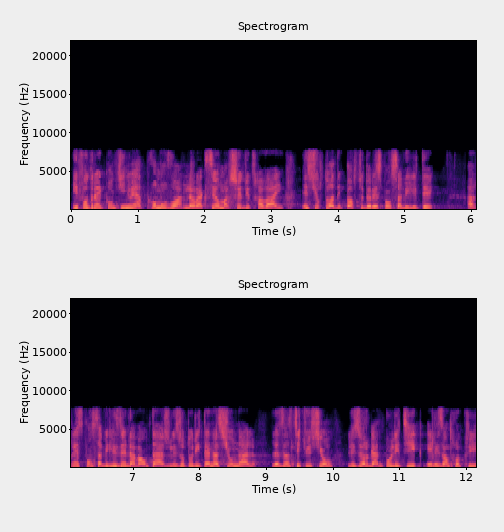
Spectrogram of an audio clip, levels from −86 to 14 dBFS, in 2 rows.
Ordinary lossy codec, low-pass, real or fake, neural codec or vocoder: none; none; fake; codec, 16 kHz, 4 kbps, X-Codec, HuBERT features, trained on general audio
